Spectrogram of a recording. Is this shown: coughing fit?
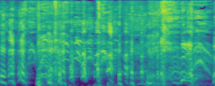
yes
